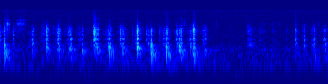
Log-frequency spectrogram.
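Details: Squirrel on a windowsill gnawing at an office building in the afternoon: a fast, uneven run of dry crunching clicks for about three seconds, then a few scattered bites.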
